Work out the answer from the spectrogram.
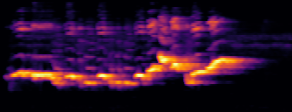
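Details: White-rumped shama singing in the morning dew; one rich, sweeping warbled phrase dipping lower then jumping to higher slurred whistles, ending after about two and a half seconds in quiet.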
